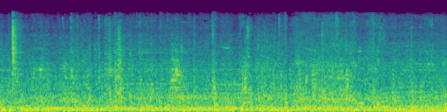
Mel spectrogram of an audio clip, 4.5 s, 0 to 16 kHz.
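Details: A safari vehicle drives through Djuma Game Reserve on a morning in November 2015, with a steady low engine rumble, wind buffeting the microphone, and scattered knocks and rattles.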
